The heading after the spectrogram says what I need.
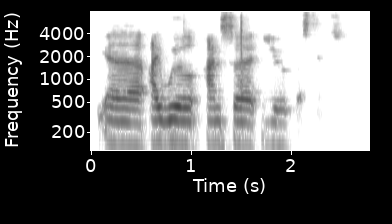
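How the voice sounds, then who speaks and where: Speaking very slowly with a Spanish accent, a man has a bright, sharp tone. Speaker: basketball coach. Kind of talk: online lecture. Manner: halting.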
